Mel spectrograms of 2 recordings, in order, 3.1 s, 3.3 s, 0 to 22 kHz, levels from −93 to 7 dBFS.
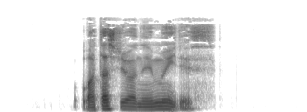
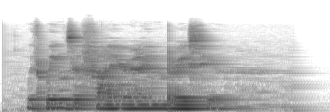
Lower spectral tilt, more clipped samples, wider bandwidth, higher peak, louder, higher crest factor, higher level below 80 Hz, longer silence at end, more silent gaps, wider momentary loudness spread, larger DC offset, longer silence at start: second, -3.5 dB/octave vs -6 dB/octave; neither; first, 11.5 kHz vs 9.4 kHz; first, -2 dBFS vs -6 dBFS; about the same, -21 LUFS vs -20 LUFS; first, 22 dB vs 16 dB; about the same, -54 dBFS vs -50 dBFS; first, 0.95 s vs 0.8 s; neither; second, 10 LU vs 14 LU; neither; first, 0.85 s vs 0.25 s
